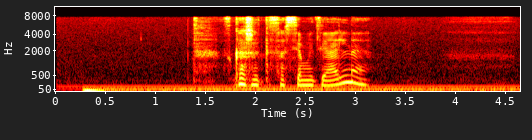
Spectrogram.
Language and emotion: Russian, positive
